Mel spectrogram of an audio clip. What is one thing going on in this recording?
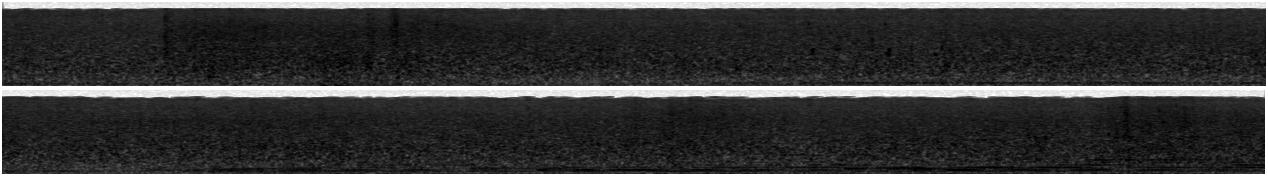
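Water rushes and splashes steadily over rocks in a stream.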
